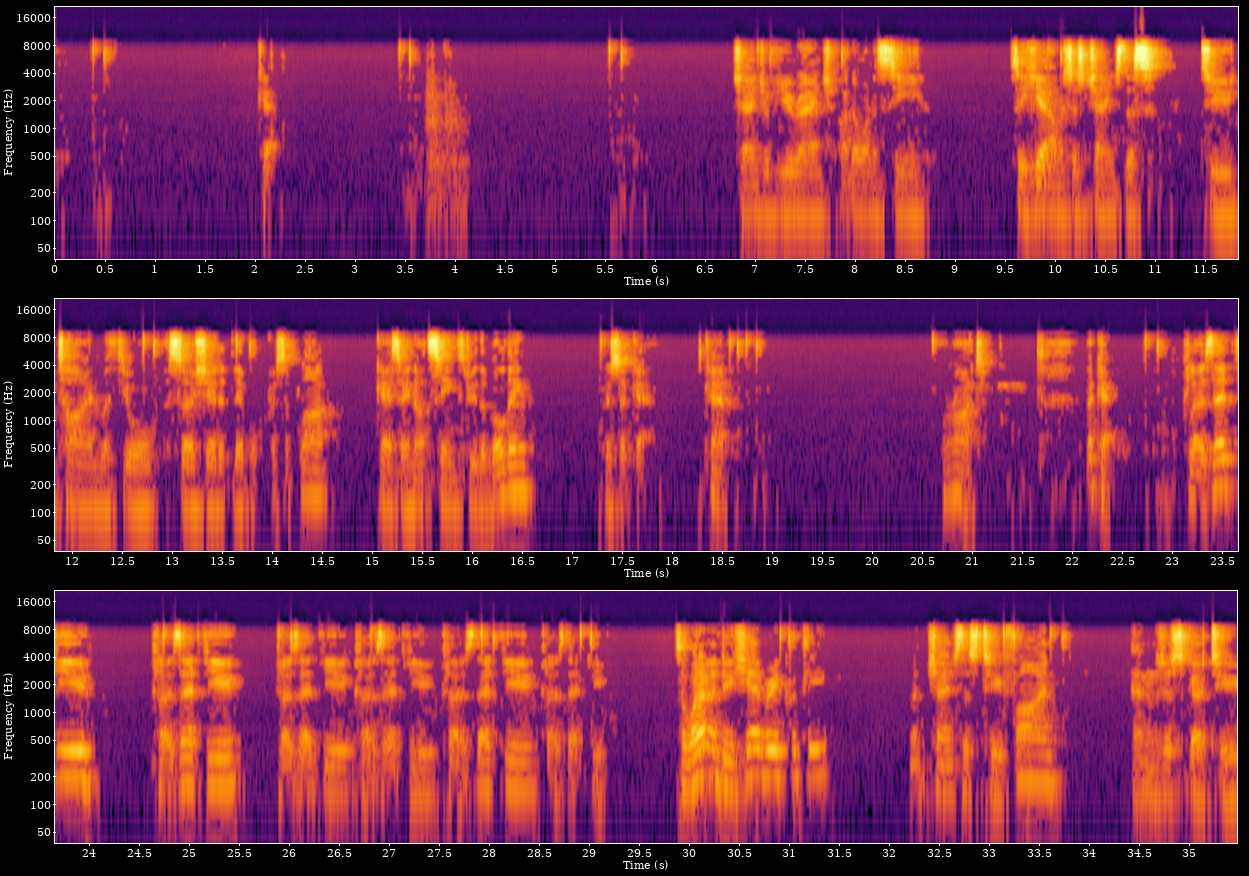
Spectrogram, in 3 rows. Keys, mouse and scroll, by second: 1.1-1.6 scroll down 1, 1.6 middle click, 2.1-2.7 scroll up 1, 3.4 click, 4.8-5.5 scroll down 1, 5.5-13.6 drag, 18.7-23.8 drag, 25.8 click.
